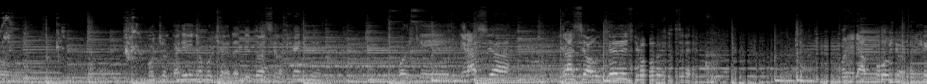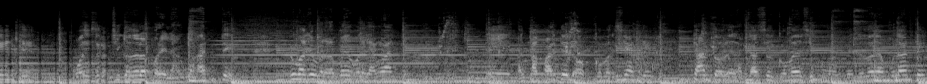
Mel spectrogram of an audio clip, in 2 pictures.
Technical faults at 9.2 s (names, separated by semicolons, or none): repeated packet loss (robotic sound)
